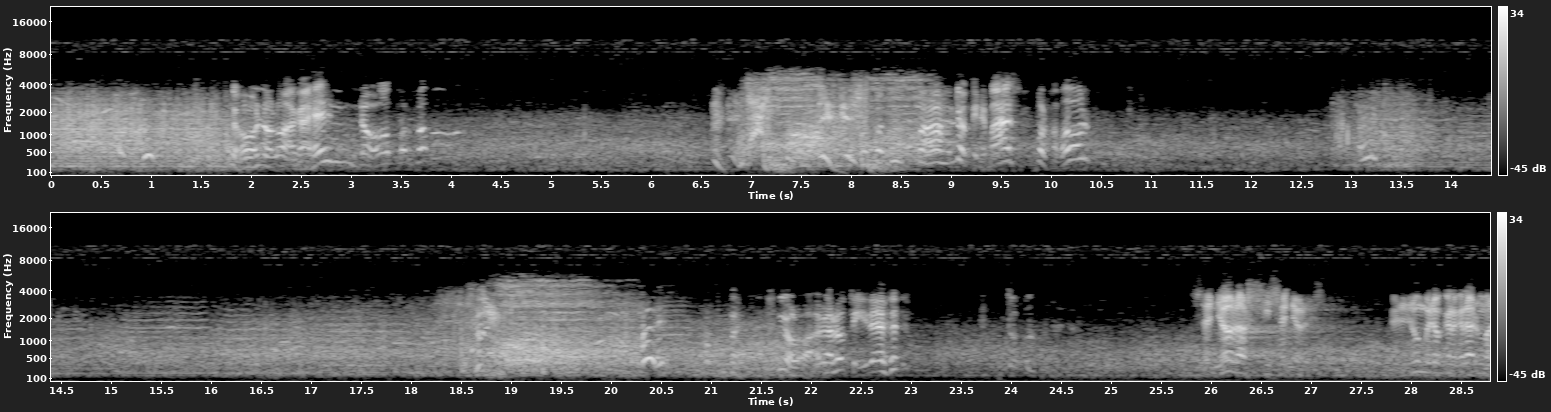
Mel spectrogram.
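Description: A man speaks loudly with animation.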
